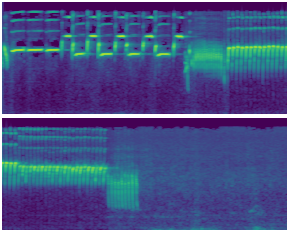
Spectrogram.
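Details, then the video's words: Crystal-voiced domestic canary song meant as master material for competition songbirds: repeated clear high whistled notes with a short buzzy ending, then a long metallic rattling trill that drops lower before fading into quiet. "Kenari Gacor Suara Kristal Buat Masteran Burung Gantangan"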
